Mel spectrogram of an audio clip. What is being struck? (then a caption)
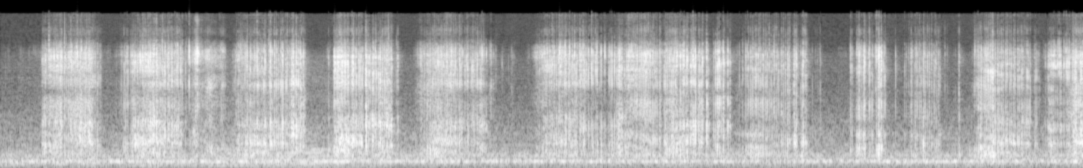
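Glycerin soap bar. A translucent pale yellow glycerin soap bar, held in the hands, is scratched with fingernails. Bursts of bright, dry scratching come in quick passes separated by short pauses, over a faint steady low hum.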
